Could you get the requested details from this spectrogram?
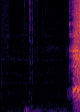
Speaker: Chat, I have to sneeze and you're going to hear it, so heads up.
